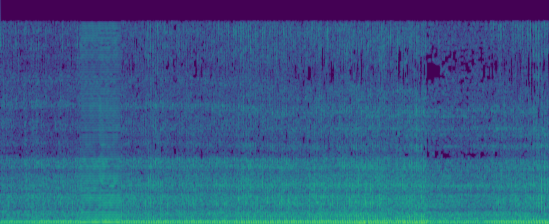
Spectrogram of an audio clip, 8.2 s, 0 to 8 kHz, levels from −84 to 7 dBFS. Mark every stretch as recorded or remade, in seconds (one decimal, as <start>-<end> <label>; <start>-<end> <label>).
0.0-1.2 recorded; 1.2-1.8 remade; 1.8-8.2 recorded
